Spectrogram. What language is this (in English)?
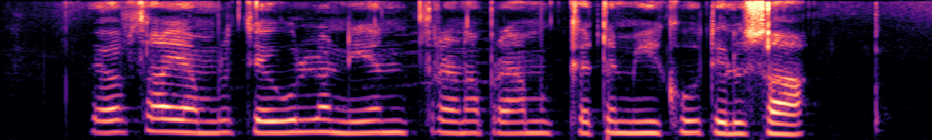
Telugu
